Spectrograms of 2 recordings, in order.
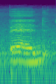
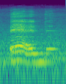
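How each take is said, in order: First: The word ends with a voiced D sound. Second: The word ends with a voiced D sound.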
